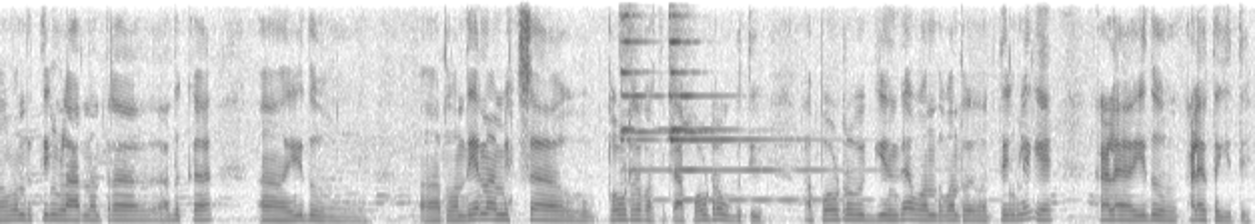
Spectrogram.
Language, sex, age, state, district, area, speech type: Kannada, female, 60+, Karnataka, Vijayanagara, rural, spontaneous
